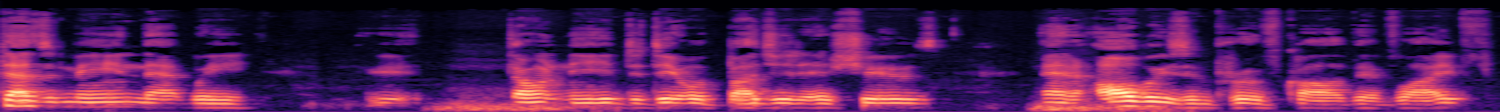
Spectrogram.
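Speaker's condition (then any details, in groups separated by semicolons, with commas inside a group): ALS; voice very hoarse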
